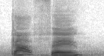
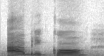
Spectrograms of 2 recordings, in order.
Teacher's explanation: essas palavras receberam um acento agudo representando uma pronúncia aberta além da tonicidade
